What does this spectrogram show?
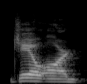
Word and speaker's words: Jordon: and the woman who wrecked Bill Belichick, Jordan Hudson, Oh, she's the best. Jordan, baby. Is that how it's pronounced? I just see it. It's Jord, like Jordon.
